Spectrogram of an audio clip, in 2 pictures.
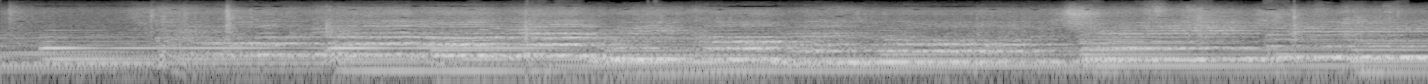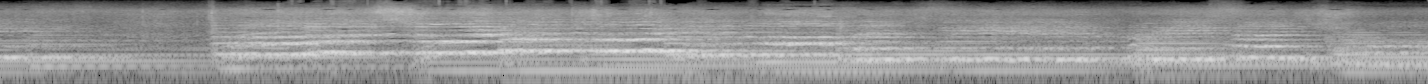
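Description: Large mixed choir of men and women singing with grand piano accompaniment. The voices come in about a second in over the piano, ease off briefly just before the middle, then return louder.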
